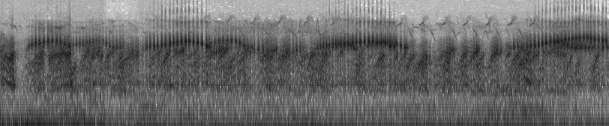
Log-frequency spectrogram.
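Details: Spring courtship concert of male water frogs, Rana esculenta, in ponds of the Oldenburger Land, Germany, vocal sacs inflated beside the mouth; steady rattling chorus with repeated arching quacking phrases roughly every two seconds, low background rumble.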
